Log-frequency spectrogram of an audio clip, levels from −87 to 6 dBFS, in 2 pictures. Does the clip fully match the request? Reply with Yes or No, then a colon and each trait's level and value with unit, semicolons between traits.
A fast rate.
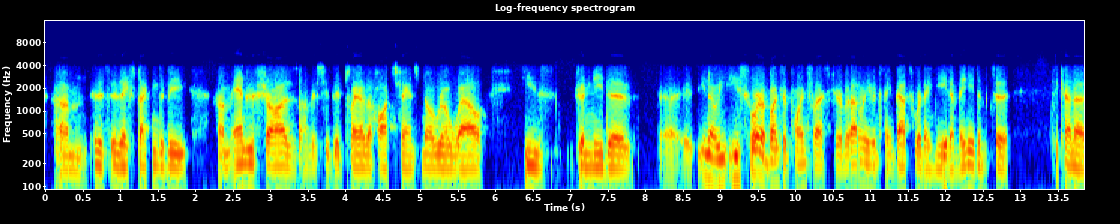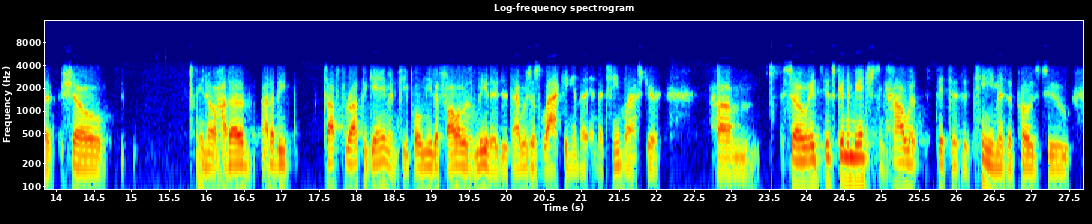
Yes: fast, 215 wpm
